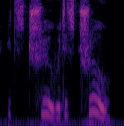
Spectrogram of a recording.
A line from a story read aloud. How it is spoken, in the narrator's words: she gasped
